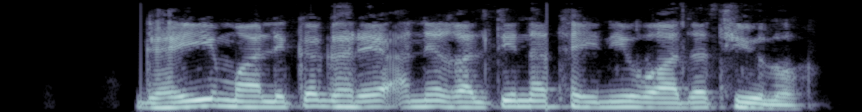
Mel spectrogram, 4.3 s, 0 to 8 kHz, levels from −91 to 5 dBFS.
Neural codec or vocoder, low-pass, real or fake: none; 7.2 kHz; real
